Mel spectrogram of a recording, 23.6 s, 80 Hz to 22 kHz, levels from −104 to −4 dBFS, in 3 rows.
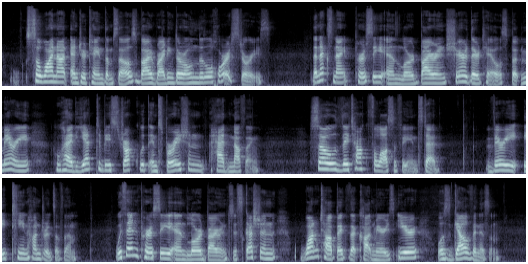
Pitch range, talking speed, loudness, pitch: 195-245 Hz, 145 wpm, -31 LUFS, 220 Hz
